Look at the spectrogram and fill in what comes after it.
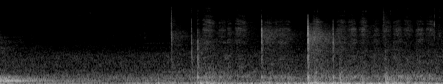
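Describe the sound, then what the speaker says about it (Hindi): Pen or marker writing by hand on a surface while solving a CBSE Class 10 surface area and volume math problem, steady scratchy strokes close by and fairly quiet, with brief pauses between strokes. "तो मैं लिखता हूँ यहाँ पे"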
